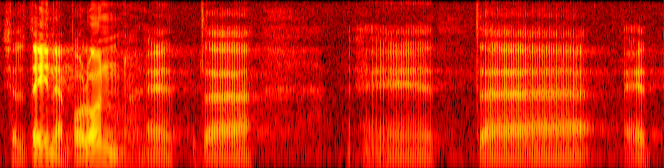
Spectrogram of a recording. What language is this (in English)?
Estonian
